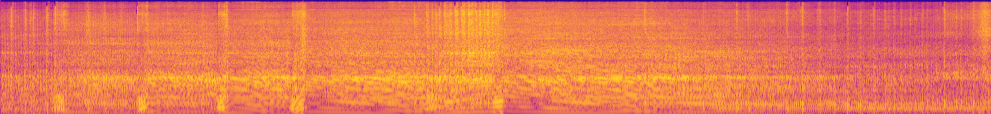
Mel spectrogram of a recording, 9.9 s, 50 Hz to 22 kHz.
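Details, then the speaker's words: Freshly built KTM 300 XC Slovakia Edition two-stroke: crisp, clean throttle blips rising and falling quickly with no misfires or stumbling. Normal two-stroke revving. "all right my friend so the bike runs amazing you could hear it on the video and this thing is this thing is crisp it runs so good"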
